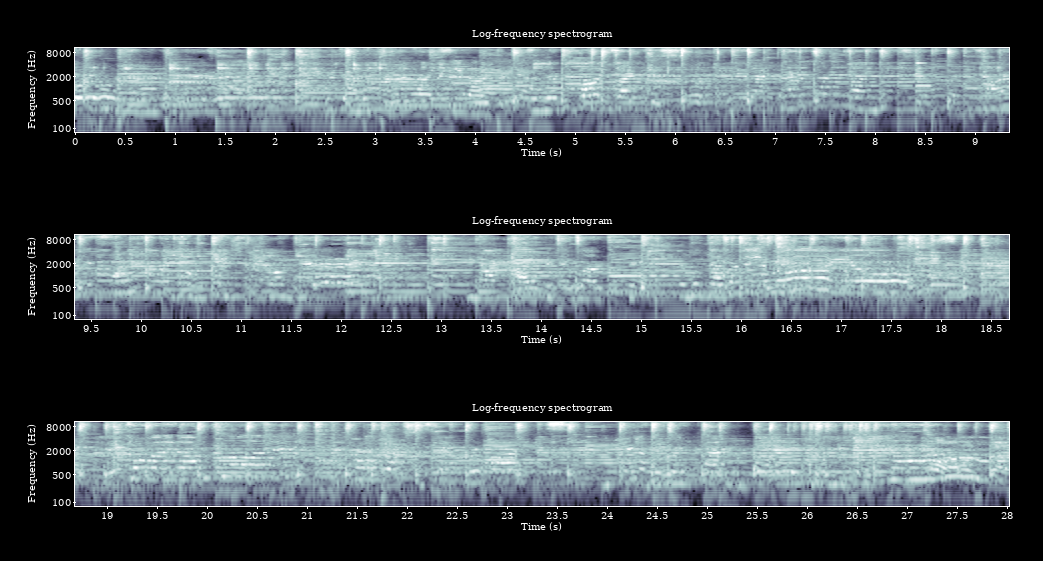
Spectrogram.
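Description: A band playing a song live: a woman sings into a handheld microphone over a Music Man StingRay electric bass and an electronic keyboard.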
